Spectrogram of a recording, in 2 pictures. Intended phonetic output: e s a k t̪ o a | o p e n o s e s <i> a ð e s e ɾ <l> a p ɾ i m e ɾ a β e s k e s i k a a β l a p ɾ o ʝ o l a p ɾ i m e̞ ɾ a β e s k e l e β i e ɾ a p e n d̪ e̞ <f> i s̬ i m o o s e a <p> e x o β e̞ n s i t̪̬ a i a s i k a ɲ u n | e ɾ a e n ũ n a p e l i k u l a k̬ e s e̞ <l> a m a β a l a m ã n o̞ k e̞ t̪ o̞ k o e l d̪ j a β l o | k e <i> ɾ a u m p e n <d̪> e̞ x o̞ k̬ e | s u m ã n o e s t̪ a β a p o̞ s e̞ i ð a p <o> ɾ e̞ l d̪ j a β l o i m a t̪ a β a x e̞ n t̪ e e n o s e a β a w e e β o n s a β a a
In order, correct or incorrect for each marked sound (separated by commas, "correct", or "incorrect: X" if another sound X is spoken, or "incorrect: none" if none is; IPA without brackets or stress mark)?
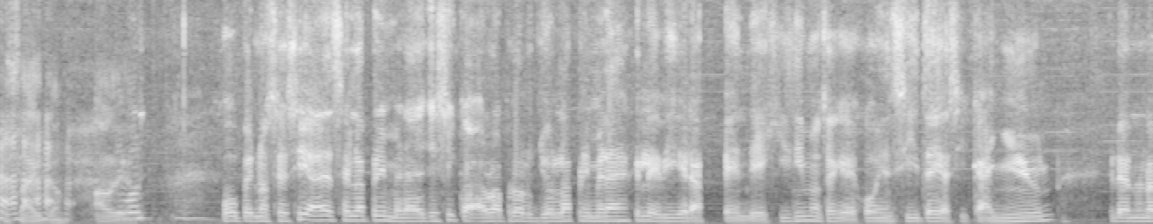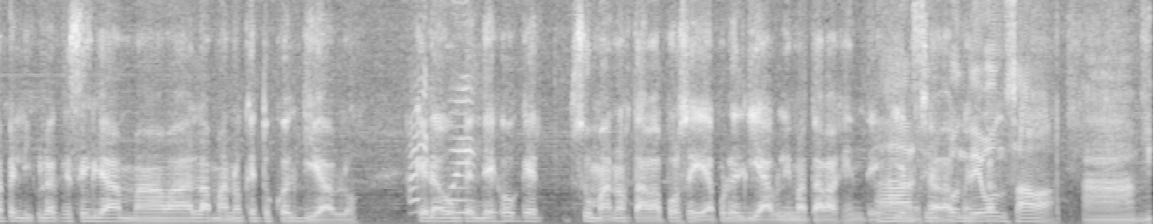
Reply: correct, correct, incorrect: x, incorrect: k, incorrect: ʎ, incorrect: e, correct, correct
